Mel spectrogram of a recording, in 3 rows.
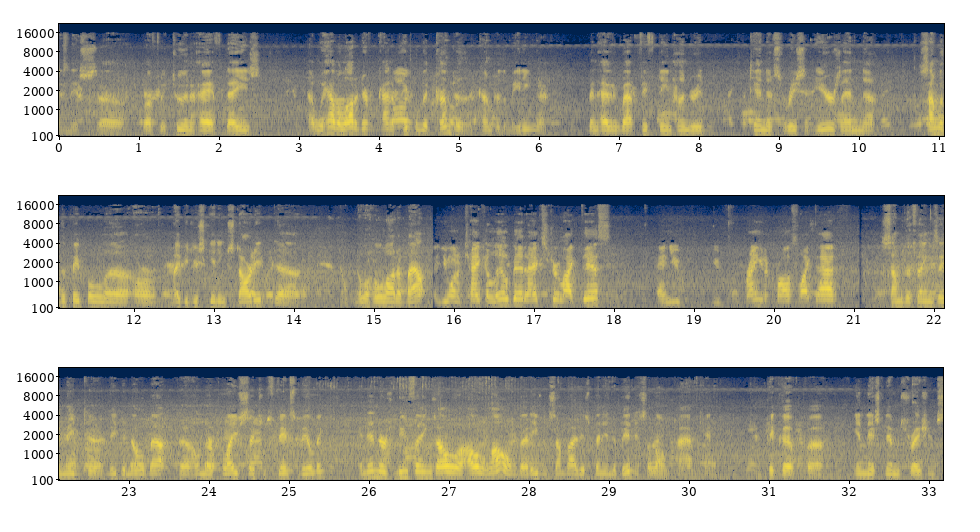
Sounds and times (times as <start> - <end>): Speech: 0.0 - 2.5, 3.1 - 33.1.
